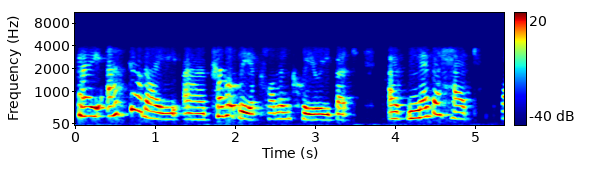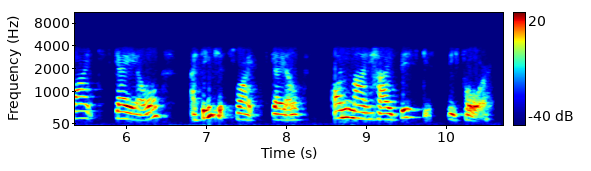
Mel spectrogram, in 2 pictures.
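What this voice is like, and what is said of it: Scottish accent. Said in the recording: “I think it's my Scottish accent”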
